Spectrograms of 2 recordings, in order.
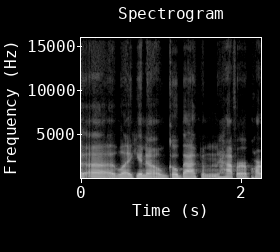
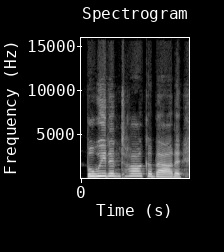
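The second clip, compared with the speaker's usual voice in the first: mock protesting husband; 10 semitones higher, 9 dB louder than usual.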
